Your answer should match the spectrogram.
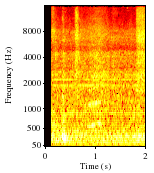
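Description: Single-deck bus's diesel engine idling with a steady drone close by.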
